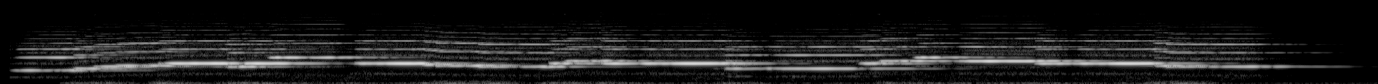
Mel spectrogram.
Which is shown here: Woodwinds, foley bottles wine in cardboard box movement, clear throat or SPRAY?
Woodwinds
